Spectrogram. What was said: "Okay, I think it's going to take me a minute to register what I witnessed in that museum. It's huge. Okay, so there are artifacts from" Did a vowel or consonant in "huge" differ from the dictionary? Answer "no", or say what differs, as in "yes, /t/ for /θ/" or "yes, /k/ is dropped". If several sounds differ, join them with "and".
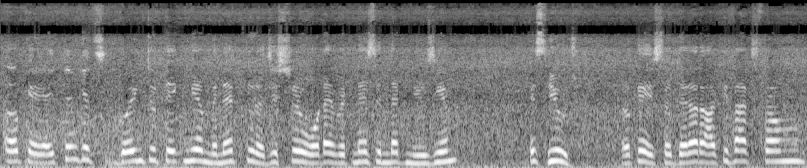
no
